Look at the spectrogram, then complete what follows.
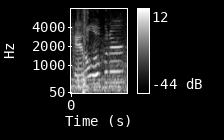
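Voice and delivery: ordinary talk, nothing marked

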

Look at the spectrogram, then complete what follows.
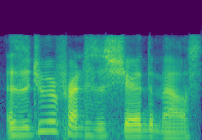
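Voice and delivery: ordinary delivery, nothing marked

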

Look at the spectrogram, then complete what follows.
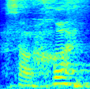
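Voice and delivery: "Sword" in two syllables, suh-WOOT; wrong pronunciation of sword. Shown as a demonstration. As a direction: sound the w in Sword, rising. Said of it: "thì bạn cứ phát âm là sword".

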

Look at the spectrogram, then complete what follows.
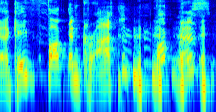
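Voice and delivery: high laughing mock rage at the game; mock frustrated gamer. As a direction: fake fury at crashing, laughing. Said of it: "It's like".

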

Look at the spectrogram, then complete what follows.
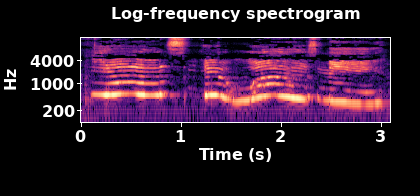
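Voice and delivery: high, loud, slow crying; tearful confession. Acted. David confesses to Mom, crying high and slow. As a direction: confess through tears like a kid.

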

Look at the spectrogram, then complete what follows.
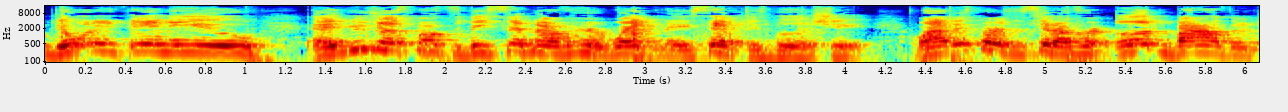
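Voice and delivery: normal talking voice

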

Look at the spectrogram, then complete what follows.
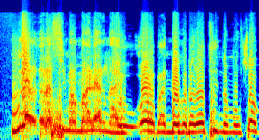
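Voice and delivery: normal talking voice

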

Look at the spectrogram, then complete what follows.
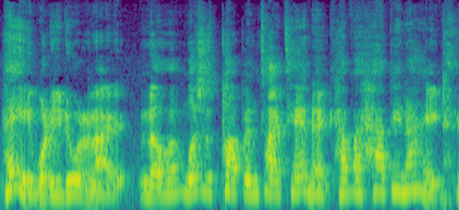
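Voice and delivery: a hint of a chirpy pal planning a sad movie night; playful imitation of a weepy-movie fan; mock friend chat. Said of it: "those people that just watch The Notebook".

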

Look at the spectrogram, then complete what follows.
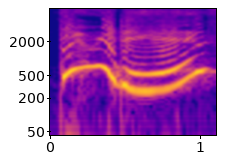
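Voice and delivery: very high, loud eager cry; excited bird. Acted. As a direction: call out a discovery. Bird spots something.

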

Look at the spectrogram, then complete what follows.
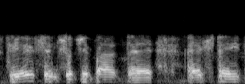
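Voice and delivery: normal talking voice

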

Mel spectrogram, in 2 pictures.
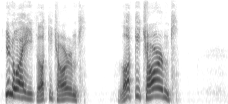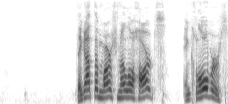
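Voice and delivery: a light leprechaun put-on. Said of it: "Mister Leprechaun".

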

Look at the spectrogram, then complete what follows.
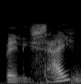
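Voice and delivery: quiet baffled repeat of "Belisaiz" as a question; puzzled echo. Retold or imitated. She hears her misspelled name called and echoes it, baffled and quiet. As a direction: softly repeat "¿Belisaiz?" rising, in disbelief. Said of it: "Y yo".

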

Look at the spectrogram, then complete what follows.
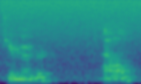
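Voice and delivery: usual speaking voice

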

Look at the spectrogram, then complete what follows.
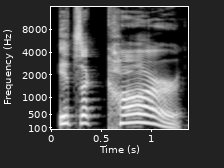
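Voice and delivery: high storybook yell; skunk yells. A narrator's reading. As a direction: shout it out as the skunk. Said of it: "yells the skunk".

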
